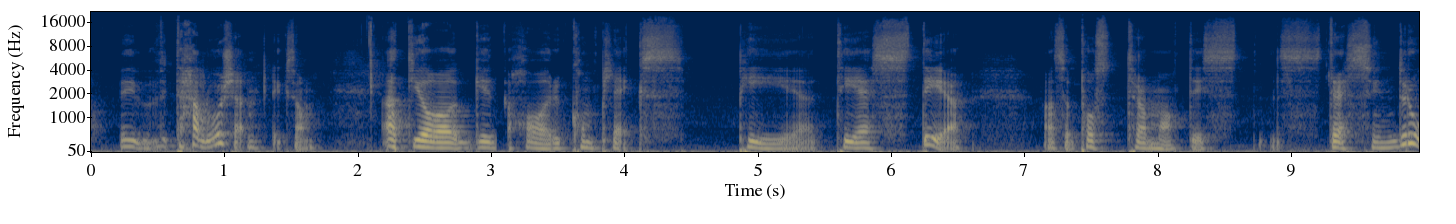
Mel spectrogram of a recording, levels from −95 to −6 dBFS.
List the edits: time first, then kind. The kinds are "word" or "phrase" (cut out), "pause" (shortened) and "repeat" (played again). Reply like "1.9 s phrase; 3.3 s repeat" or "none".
3.0 s word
